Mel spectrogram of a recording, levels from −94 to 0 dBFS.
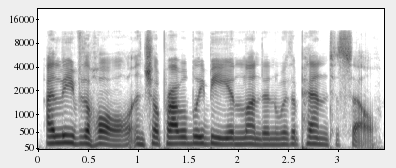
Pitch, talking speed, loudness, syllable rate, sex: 170 Hz, 260 wpm, -21 LUFS, 5.8 syllables/s, female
